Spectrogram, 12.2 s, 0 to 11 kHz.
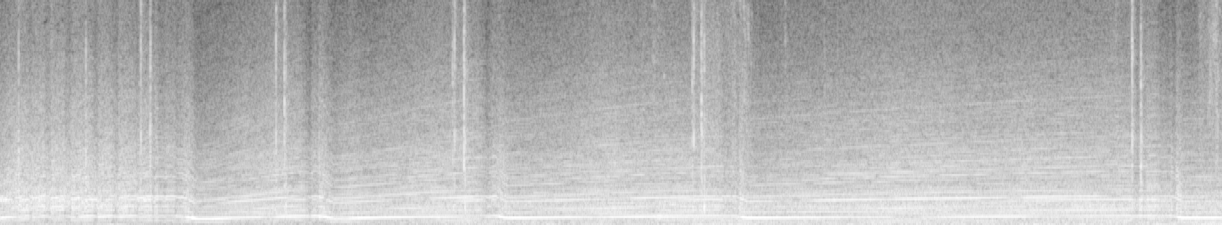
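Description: A Lamborghini Veneno in the racing game Forza Horizon 2 roars at high revs, its engine pitch climbing steadily and dropping sharply at each of several gear shifts, loud and continuous throughout.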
